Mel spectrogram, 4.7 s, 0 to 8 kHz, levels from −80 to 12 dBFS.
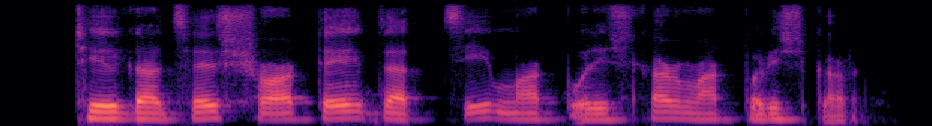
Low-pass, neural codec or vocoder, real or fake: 7.2 kHz; codec, 16 kHz, 1 kbps, X-Codec, HuBERT features, trained on balanced general audio; fake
